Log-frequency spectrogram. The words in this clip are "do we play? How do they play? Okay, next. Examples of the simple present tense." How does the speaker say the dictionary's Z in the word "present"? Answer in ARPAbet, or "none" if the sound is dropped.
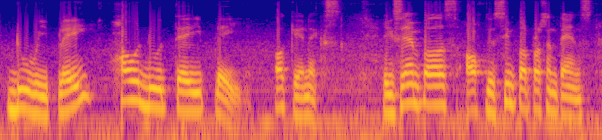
S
